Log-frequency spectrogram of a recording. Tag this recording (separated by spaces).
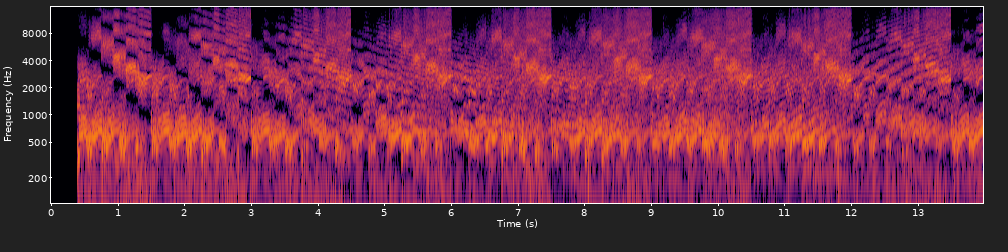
riff electronica soundscape synth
